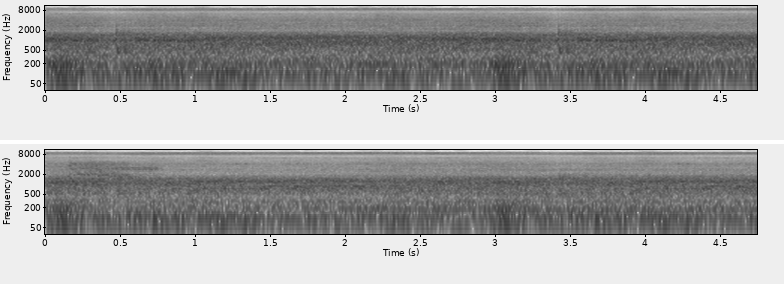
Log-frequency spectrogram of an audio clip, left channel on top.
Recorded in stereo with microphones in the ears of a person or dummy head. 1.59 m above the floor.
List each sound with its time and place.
0.0 s an insect: 55° left (ahead or behind), 0.8 m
